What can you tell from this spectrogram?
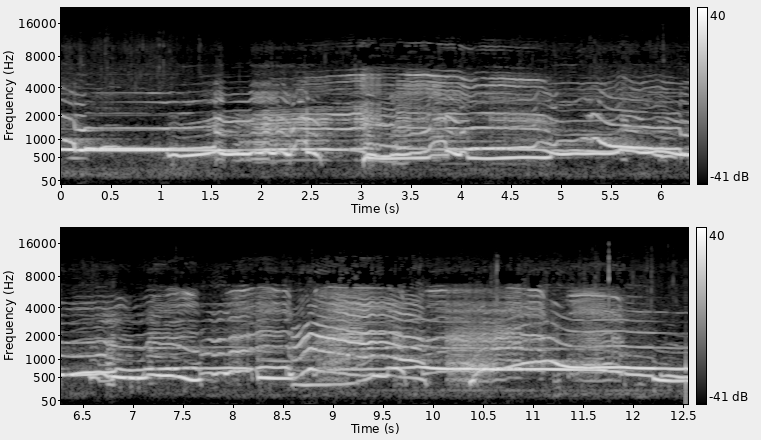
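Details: Gray wolf siblings, two captive ambassador wolves, howl in unison: long sustained pure tones with one voice holding steady while the other dips, wavers and swoops, the pair blending into a continuous layered chorus.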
